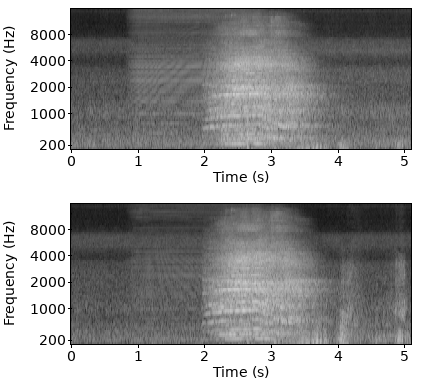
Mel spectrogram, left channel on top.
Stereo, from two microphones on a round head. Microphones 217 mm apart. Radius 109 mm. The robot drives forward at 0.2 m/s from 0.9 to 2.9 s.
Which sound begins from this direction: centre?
A blender, at 1.9 s.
